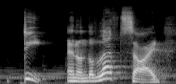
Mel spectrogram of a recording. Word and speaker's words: 地: So it's pronounced di, and on the left side, you have the soil component.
